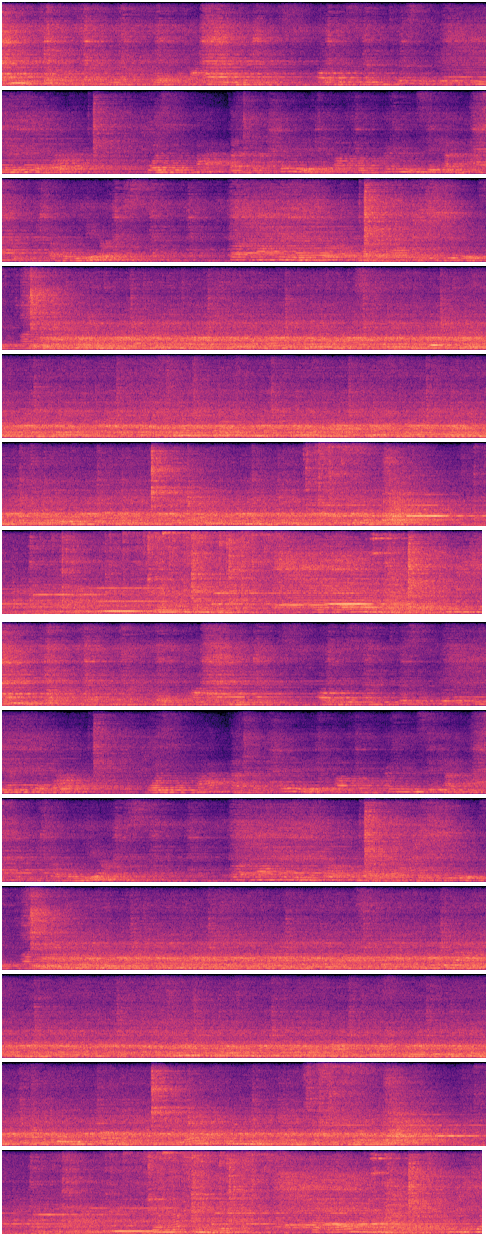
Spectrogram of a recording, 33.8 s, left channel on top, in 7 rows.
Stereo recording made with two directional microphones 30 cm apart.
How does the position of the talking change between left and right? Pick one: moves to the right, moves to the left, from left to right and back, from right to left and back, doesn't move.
moves to the right.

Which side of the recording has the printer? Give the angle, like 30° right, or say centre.
30° left.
